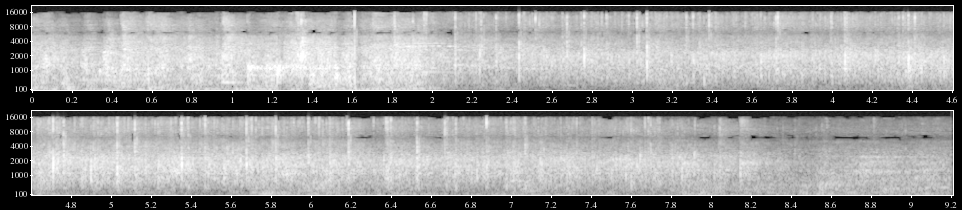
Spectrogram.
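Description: A large crowd cheers and applauds, loud at first and then fading.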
